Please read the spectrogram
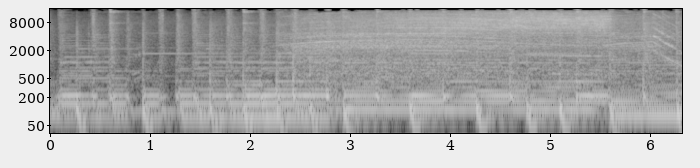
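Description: A power tool running on wood for about three seconds, starting a little after two seconds in, over background music.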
